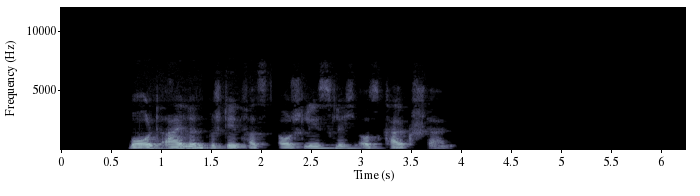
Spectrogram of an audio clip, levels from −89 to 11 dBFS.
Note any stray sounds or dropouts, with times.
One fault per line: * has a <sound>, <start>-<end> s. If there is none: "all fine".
all fine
